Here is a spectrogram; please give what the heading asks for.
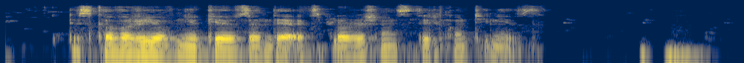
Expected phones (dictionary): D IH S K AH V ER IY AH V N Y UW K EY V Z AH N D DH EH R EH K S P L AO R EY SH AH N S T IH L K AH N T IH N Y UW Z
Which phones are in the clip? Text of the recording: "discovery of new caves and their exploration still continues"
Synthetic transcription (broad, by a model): D IH S K AH V ER IY AH V N Y UW K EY Z AH N D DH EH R EH K S P L AO R EY SH AH N S T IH L K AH N T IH N Y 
